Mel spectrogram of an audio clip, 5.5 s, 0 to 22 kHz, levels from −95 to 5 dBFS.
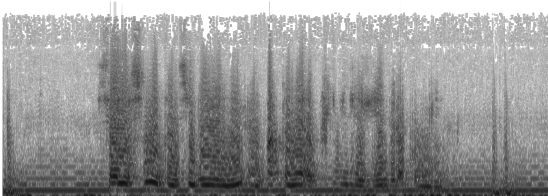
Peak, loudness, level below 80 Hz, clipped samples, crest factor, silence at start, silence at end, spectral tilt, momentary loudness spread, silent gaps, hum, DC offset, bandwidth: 0 dBFS; -11 LUFS; -24 dBFS; under 0.1%; 10 dB; 0.05 s; 0 s; -6.5 dB/octave; 9 LU; none; none; under 0.1%; 15.5 kHz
